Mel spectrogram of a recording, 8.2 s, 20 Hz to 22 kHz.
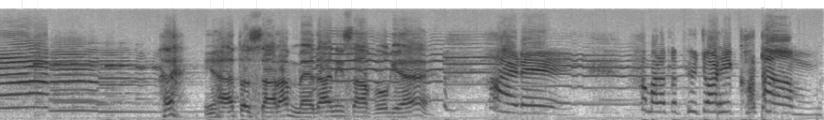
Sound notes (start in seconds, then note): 1.5 chuckles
